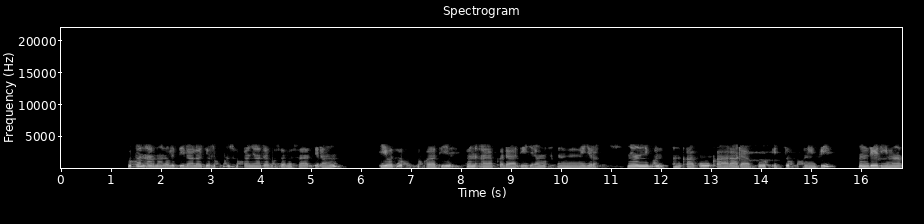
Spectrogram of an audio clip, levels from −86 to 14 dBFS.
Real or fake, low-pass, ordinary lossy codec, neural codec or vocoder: fake; 3.6 kHz; MP3, 32 kbps; codec, 24 kHz, 3.1 kbps, DualCodec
